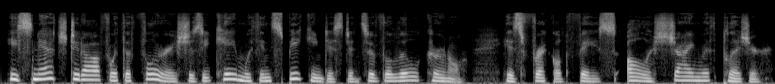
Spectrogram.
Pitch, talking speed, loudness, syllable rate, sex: 170 Hz, 185 wpm, -18 LUFS, 5.3 syllables/s, female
